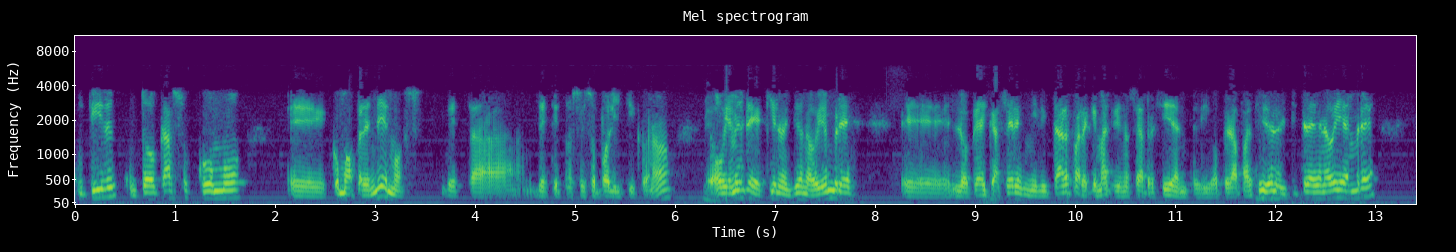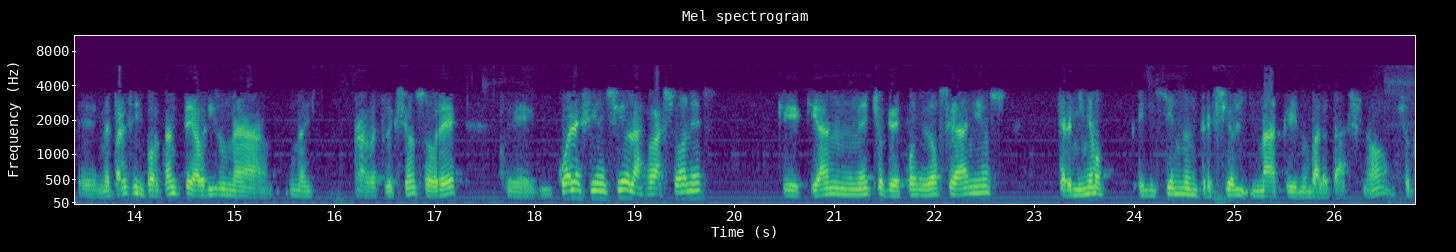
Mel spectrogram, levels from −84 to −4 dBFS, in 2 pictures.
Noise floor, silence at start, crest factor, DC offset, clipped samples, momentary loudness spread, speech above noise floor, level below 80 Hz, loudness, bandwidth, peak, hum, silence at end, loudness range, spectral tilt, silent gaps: -56 dBFS; 0 s; 14 dB; under 0.1%; under 0.1%; 11 LU; 34 dB; -60 dBFS; -22 LUFS; 6.2 kHz; -8 dBFS; none; 0 s; 3 LU; -7.5 dB/octave; none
